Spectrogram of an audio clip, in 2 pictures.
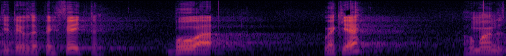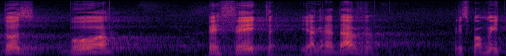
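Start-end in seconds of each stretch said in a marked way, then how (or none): none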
